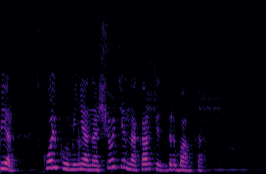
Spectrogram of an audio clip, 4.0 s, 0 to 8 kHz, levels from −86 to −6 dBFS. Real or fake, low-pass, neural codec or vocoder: real; 7.2 kHz; none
